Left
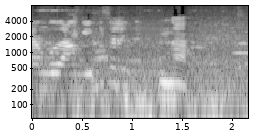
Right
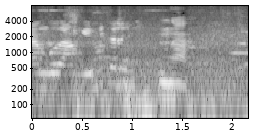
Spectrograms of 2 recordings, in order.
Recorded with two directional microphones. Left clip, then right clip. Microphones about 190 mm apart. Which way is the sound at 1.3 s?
10° left (ahead or behind).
